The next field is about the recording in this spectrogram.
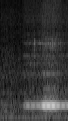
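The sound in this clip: A phone call rings through a speakerphone: a single steady, low ring tone that starts faintly and swells louder before easing slightly.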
